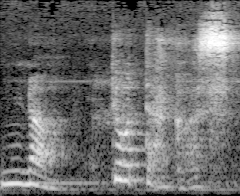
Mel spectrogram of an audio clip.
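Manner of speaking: put-on very high-pitched old-lady voice. Ordering at McDonald's in the Consuela old lady voice. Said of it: "confident to do the full voice".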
